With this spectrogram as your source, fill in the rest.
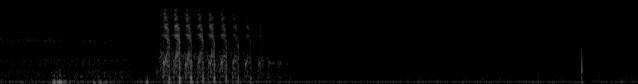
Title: Funny snoring dog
